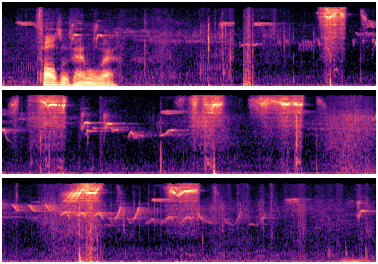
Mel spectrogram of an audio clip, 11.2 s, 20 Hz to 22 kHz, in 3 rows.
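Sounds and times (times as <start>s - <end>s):
speech: 0.4s - 1.2s
bird calling with thin high chirps and short whistles: 3.1s - 9.6s.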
